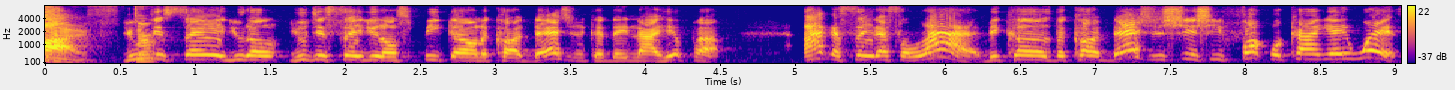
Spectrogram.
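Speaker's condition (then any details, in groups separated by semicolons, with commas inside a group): No condition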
